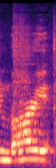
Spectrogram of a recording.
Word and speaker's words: Mbari: He's developed, and again, correct me on my pronunciation if I'm wrong, Mbari? Is it Mbari in Harare? Okay, he's founded the Mbari Art Space to teach his own community how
